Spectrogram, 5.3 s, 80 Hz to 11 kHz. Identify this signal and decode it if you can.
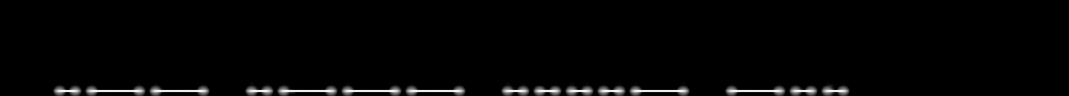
Morse code, heard as a keyed tone, about 14 wpm, 700 Hz. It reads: WJ4D
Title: USA Call Signs - 4 Characters - Repeated 3x - 15wpm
